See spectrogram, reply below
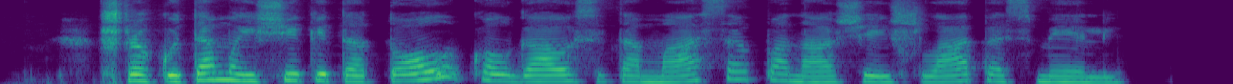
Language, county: Lithuanian, Marijampolė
